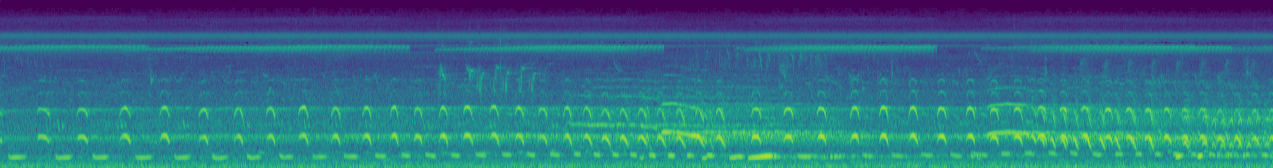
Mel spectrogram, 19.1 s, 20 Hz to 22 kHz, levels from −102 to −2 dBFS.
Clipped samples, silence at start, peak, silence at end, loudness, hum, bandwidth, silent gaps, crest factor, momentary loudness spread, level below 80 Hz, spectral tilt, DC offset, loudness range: under 0.1%; 0 s; -8 dBFS; 0 s; -24 LUFS; none; 11 kHz; none; 16 dB; 8 LU; -40 dBFS; -4.5 dB/octave; under 0.1%; 6 LU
